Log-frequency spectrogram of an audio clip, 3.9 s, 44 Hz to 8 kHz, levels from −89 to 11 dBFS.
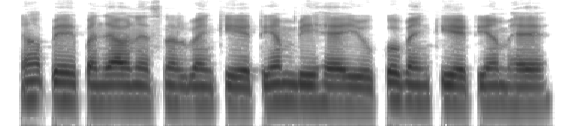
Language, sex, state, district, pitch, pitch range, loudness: Hindi, male, Bihar, Supaul, 120 Hz, 115-125 Hz, -15 LUFS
